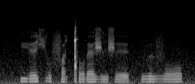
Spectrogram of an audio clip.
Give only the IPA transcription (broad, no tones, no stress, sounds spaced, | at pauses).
j e ç u f ɐ ǃ o ɾ ɛ ʒ i ʃ e | ð ɨ v o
